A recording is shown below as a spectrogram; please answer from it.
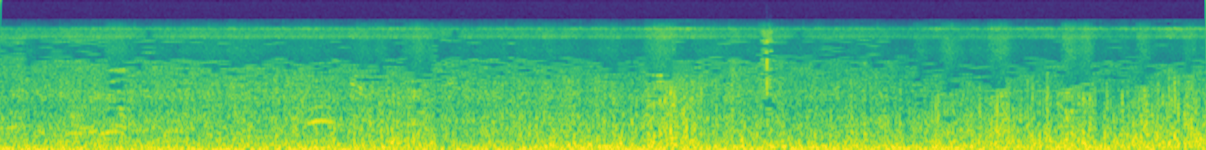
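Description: Wind buffeting the microphone on the deck of a moving ferry: a steady low rumble with the ship's running noise underneath.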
